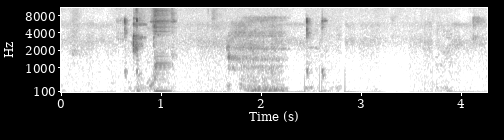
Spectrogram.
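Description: Near silence on a video-call line, broken by a few faint, short clicks about a second in and again past the middle.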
